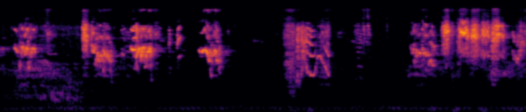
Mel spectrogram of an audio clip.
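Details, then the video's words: Breeding pair of budgerigars chirping: bursts of harsh, scratchy chatter with buzzy notes, coming in irregular clumps separated by short pauses, over a faint low hum. "Cute Budgies Chirping Sounds | Love Birds Breeding Pair"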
